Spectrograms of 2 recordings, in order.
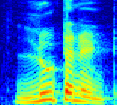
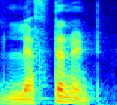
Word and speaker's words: lieutenant: n a n t it's pronounced lieutenant in American English but in British English it's pronounced leftenant because apparently that that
